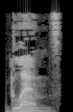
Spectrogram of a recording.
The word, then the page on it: glandes: British English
